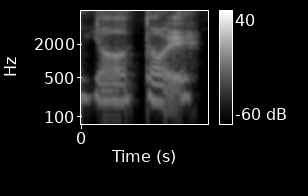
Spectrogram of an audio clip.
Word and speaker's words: 여덟: In 여덟, you pronounce the riul, so 여덟.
